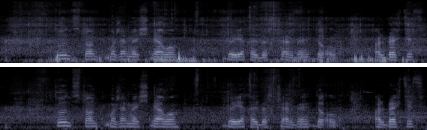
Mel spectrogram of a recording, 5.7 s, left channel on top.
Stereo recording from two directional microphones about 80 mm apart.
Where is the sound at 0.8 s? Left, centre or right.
Centre.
